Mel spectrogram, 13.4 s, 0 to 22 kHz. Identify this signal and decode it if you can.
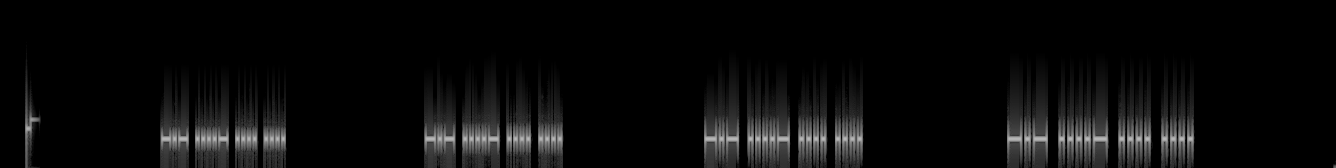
Morse code, heard as a keyed tone, about 35 wpm, 700 Hz. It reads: K4HH K4HH K4HH K4HH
